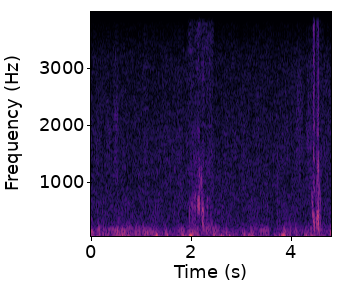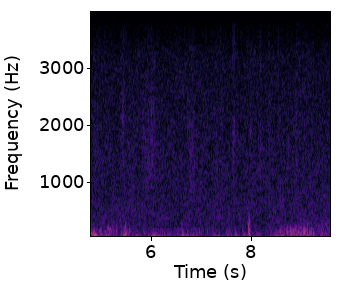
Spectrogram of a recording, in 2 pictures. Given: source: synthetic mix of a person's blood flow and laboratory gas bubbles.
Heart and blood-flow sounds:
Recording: Doppler ultrasound of blood flow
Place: subclavian vein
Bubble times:
1.95-2.46 s: bubbles
4.42-4.63 s: bubbles
From the record:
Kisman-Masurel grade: 122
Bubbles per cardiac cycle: 1 to 2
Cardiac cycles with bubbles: 10 to 50%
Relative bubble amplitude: moderate (0.250 to 0.450)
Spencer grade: 2 (many but less than half of the cardiac periods contain bubble signals, singularly or in groups)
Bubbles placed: anywhere in the cardiac cycle

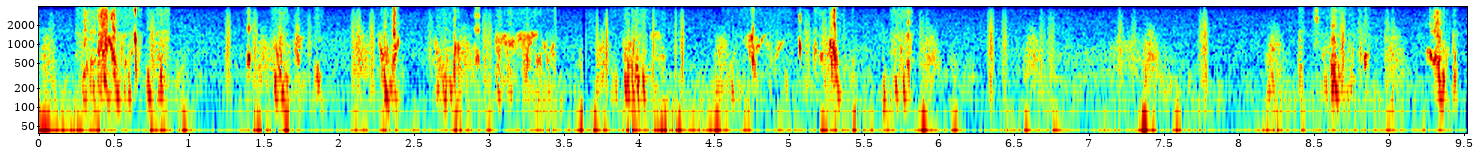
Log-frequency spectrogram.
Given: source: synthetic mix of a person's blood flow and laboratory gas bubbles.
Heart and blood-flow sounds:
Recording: Doppler ultrasound of blood flow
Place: subclavian vein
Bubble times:
0.25-0.89 s: bubbles
1.38-1.44 s: bubbles
1.54-1.78 s: bubbles
1.83-1.91 s: bubbles
2.25-2.44 s: bubbles
2.63-2.86 s: bubbles
2.90-2.96 s: bubbles
3.04-3.45 s: bubbles
3.81-4.19 s: bubbles
4.56-5.03 s: bubbles
5.05-5.12 s: bubbles
5.16-5.38 s: bubbles
5.67-5.84 s: bubbles
8.39-8.45 s: bubbles
8.49-8.89 s: bubbles
9.23-9.48 s: bubbles
From the record:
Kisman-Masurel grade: 233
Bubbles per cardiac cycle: several, 3 to 8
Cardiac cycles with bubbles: 50 to 99%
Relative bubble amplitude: loud (0.450 to 0.775)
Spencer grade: 3 (all of the cardiac periods contain showers or single bubble signals, but not dominating or overriding the cardiac motion signals)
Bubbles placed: anywhere in the cardiac cycle

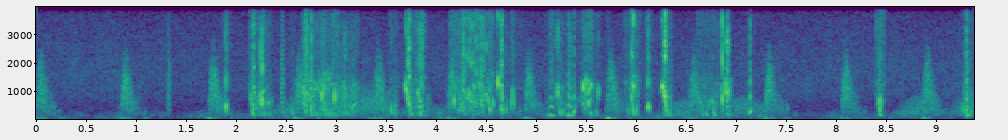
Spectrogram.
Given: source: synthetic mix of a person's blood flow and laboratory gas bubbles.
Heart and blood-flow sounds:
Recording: Doppler ultrasound of blood flow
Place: subclavian vein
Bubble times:
1.86-1.95 s: bubbles
2.13-2.38 s: bubbles
2.54-2.60 s: bubbles
2.65-3.24 s: bubbles
3.52-3.64 s: bubbles
3.67-3.95 s: bubbles
4.14-4.89 s: bubbles
5.10-5.66 s: bubbles
5.88-6.05 s: bubbles
6.08-6.17 s: bubbles
6.24-6.38 s: bubbles
6.61-6.96 s: bubbles
7.10-7.19 s: bubbles
8.39-8.49 s: bubbles
9.22-9.39 s: bubbles
From the record:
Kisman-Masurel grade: 233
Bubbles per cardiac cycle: several, 3 to 8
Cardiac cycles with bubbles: 50 to 99%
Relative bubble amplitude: loud (0.450 to 0.775)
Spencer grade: 3 (all of the cardiac periods contain showers or single bubble signals, but not dominating or overriding the cardiac motion signals)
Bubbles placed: anywhere in the cardiac cycle

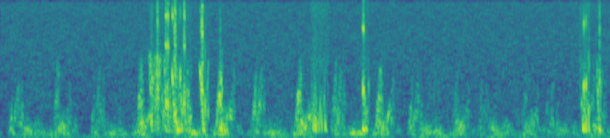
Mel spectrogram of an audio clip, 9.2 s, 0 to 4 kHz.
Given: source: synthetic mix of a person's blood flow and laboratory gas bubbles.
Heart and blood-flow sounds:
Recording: Doppler ultrasound of blood flow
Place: precordium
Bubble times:
2.21-2.88 s: bubbles
2.97-3.14 s: bubbles
4.66-4.92 s: bubbles
5.41-5.54 s: bubbles
8.68-8.88 s: bubbles
8.92-9.04 s: bubbles
From the record:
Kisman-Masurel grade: 222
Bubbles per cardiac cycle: several, 3 to 8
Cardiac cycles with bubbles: 10 to 50%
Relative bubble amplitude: moderate (0.250 to 0.450)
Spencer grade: 2 (many but less than half of the cardiac periods contain bubble signals, singularly or in groups)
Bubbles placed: only in the low amplitude regions of the cardiac cycle

